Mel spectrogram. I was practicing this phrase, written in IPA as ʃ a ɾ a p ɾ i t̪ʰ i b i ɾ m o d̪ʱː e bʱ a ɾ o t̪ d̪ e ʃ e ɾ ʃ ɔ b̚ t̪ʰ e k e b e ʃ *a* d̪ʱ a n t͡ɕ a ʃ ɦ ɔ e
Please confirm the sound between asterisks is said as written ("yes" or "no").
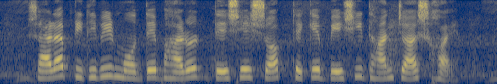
no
